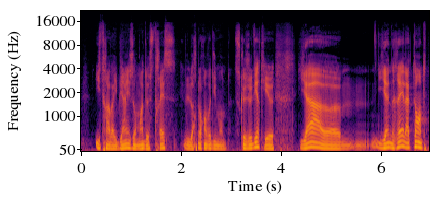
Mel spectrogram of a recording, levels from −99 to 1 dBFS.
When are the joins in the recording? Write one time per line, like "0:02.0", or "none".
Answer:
0:02.0
0:02.3
0:03.6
